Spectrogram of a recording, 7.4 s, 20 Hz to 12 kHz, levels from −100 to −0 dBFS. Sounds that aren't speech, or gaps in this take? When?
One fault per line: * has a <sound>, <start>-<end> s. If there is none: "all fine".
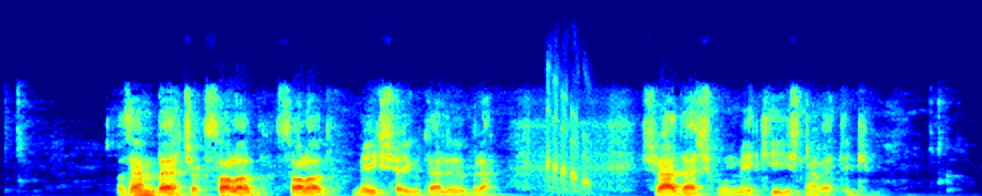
* has a chirp, 4.1-4.5 s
